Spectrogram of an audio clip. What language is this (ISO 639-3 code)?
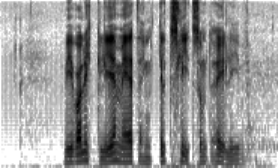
nor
